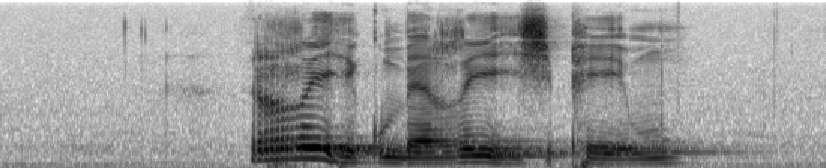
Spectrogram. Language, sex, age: Tsonga, male, 22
